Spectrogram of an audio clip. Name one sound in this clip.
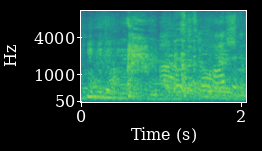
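A middle-aged man laughs out loud.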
